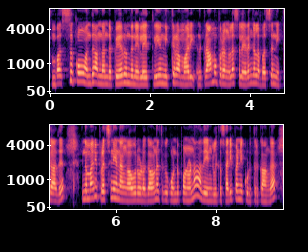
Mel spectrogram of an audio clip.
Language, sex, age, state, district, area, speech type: Tamil, female, 45-60, Tamil Nadu, Cuddalore, rural, spontaneous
